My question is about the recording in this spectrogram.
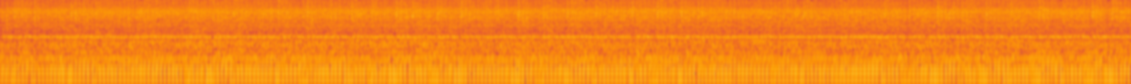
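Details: John Deere mower engine running rough at high throttle with an uneven, lumpy beat; new plug and cleaned carb didn't help; cause was the air cleaner foam having been oiled, restricting air.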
